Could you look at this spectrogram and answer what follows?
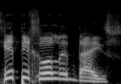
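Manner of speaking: put-on very high-pitched old Greek lady voice. Reading out a listener's greeting: little old greek lady voice. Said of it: "It sounds like a little old Greek lady".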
